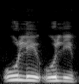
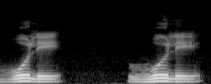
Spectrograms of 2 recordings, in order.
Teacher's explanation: সরাসরি যদি আপনি উলি উলি পড়েন তাহলে কিন্তু হলকে চলে যাবে দুই ঠোঁট থেকে আসবে মুখটা গোল ঠোঁটটা গোল করে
